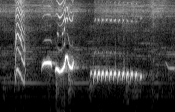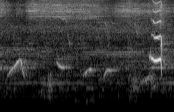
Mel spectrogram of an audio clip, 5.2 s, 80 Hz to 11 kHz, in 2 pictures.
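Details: Black-throated laughingthrush singing on 5 May 2021: loud clear whistled notes, then a fast even trill of about a dozen pulses, followed by softer slurred whistles and a final bright rising note.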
